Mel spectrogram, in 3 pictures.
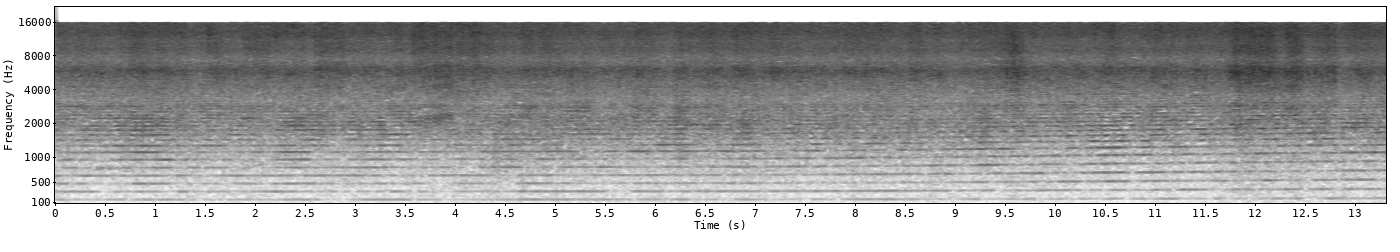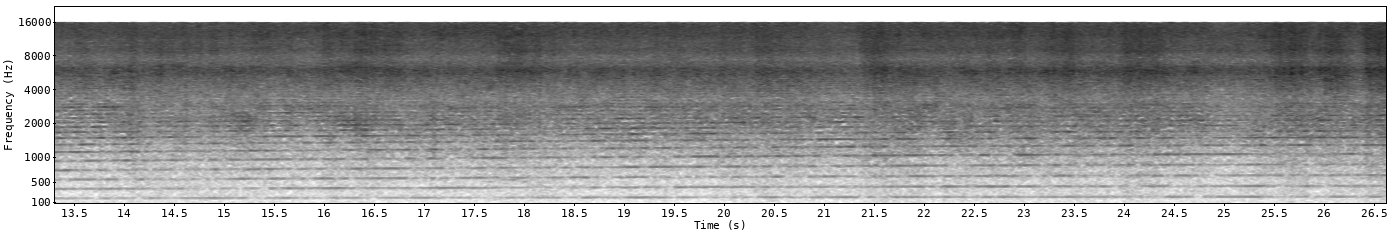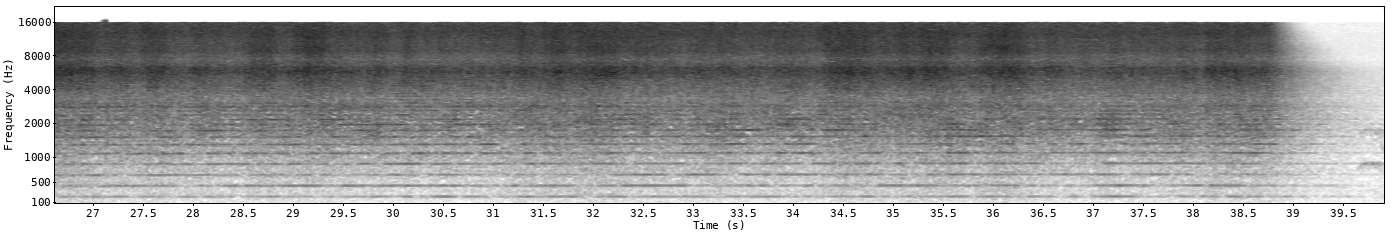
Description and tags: Tesla ascending-m
Large Tesla coil fired off in a very large old factory. Probably around 40KW.
It is unusual to hear a Tesla coil of this size in an indoor space.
